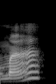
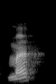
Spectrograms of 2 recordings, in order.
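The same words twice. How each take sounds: First: The pitch is high. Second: The pitch stays at a middle level. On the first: "me voy a uno agudo" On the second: "me dejo en un sonido intermedio"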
